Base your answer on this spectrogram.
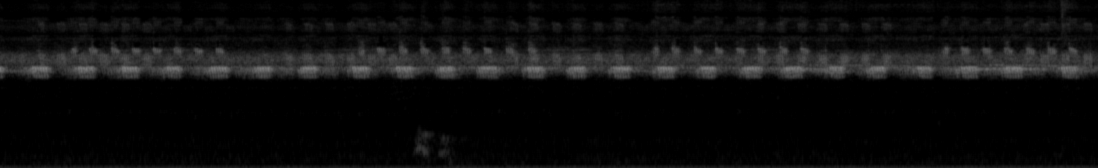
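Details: Deepening autumn night beside a streetlight, crickets and companion insects sing together: dense high trilling throbbing steadily about twice per second, one short lower chirp midway.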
